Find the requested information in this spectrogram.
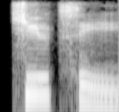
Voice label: "cutesiness", english

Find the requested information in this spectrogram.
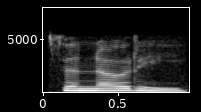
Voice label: "cenote", English

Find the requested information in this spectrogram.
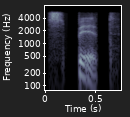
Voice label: "spit", english

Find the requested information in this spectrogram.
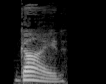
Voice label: "guide", spelling

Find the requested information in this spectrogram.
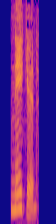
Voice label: "naked", voice

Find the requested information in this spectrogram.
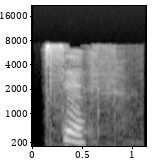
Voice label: "siff", words

